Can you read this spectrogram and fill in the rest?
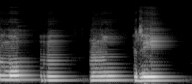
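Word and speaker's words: مُنذِرِين: Ala qalbika litakuna minal mundirin, itu nun ketemu dal. Itu ditahan dulu, berdengung selama 1,5 alif. Jadi cara bacanya seperti ini. Ala qalbika litakuna minal mundirin.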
